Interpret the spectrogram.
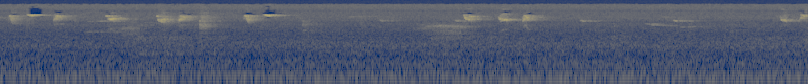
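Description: Near silence with faint wild bird chirps: many short, high notes scattered through, over a low outdoor hush.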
